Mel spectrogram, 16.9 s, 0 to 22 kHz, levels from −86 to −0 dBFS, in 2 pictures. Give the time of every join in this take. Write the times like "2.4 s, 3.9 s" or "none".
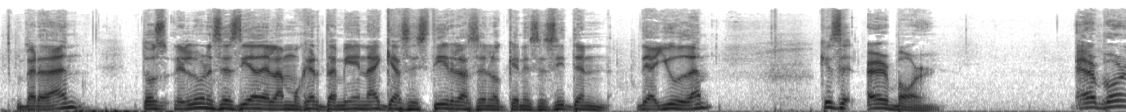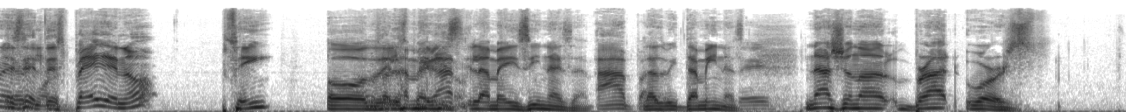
1.3 s, 6.1 s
